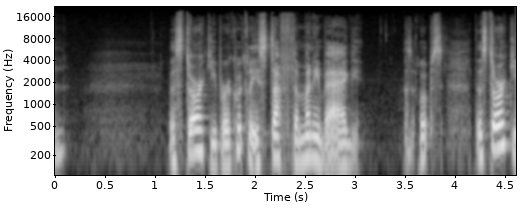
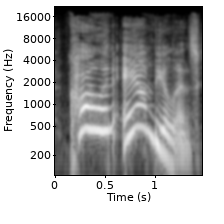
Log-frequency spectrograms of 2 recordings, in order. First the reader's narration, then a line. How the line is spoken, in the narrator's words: cried the lady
